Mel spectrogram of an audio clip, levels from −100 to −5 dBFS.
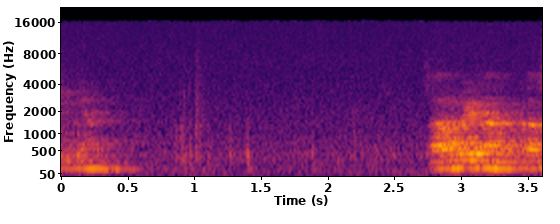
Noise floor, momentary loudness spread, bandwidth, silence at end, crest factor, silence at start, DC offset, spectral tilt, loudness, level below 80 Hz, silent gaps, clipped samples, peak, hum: -59 dBFS; 27 LU; 16.5 kHz; 0 s; 18 dB; 0 s; under 0.1%; -7 dB/octave; -31 LUFS; -68 dBFS; none; under 0.1%; -16 dBFS; none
